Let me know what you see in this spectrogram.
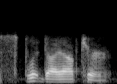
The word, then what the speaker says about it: split diopter: I agree with you, because the split diopter, am I saying that right? That's what the term is for what he does in Blowout, correct? – Yeah. Yep.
